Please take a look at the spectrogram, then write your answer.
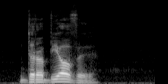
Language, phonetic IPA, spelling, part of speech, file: Polish, [drɔˈbʲjɔvɨ], drobiowy, adjective, Pl-drobiowy.ogg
